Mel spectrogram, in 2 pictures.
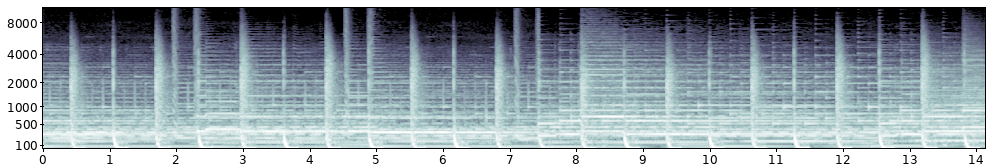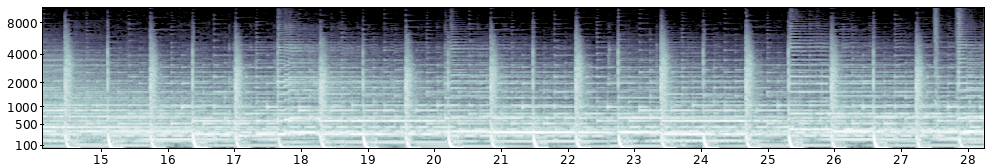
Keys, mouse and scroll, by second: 10.0 Left, 26.3 ctrl+t.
